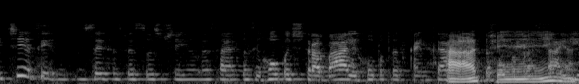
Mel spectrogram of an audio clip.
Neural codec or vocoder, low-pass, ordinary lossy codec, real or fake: codec, 16 kHz, 16 kbps, FreqCodec, larger model; 7.2 kHz; Opus, 64 kbps; fake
